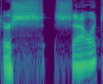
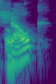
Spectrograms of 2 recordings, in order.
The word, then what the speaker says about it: Schalck: One from Ben Schlack, who wrote Shalik. Shalik. Does that look right? I think I'm saying that right. – Shalk. – Shalk. – Shalk. – Shalk. – Shalk. – It's like S-C-H-A-L-C-K. Yeah, John's got it.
